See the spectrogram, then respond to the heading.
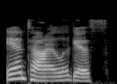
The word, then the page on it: antilogous: British English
